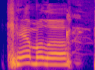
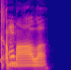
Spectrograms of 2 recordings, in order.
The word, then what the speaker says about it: Kamala: Isn't it Kamala? – It's not Kamala. Kamala sounds like koala. – Okay, Kamala. – We gonna go with Kamala. – Yes. Kamala Harris. – Miss Kamala Harris needs some motherfucking head, and here's why.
